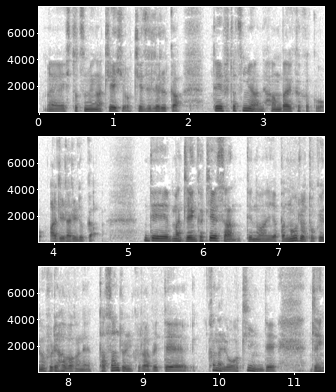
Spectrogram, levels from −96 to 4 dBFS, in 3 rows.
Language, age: Japanese, 20-39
